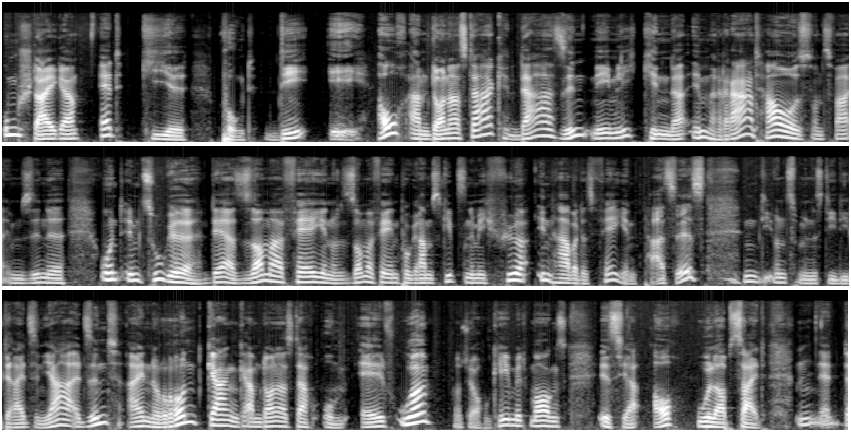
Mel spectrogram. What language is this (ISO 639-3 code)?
deu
